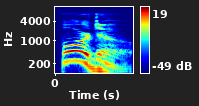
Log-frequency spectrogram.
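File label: "ordo", English, British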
